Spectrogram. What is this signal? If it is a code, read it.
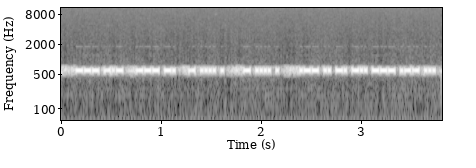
Morse code, heard as a keyed tone, about 56 wpm, 600 Hz, with radio noise. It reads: OK ON THE THE WINDOWS
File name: archived / CRSnet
